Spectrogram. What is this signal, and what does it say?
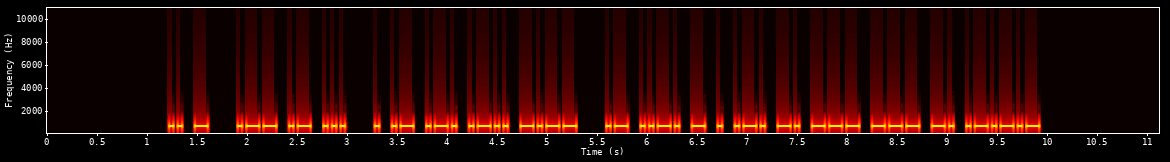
Morse code, heard as a keyed tone, about 28 wpm, 700 Hz. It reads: IT WAS EARLY AFTERNOON.
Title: Sentences from Top 1500 Words 28wpm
